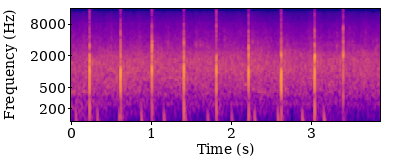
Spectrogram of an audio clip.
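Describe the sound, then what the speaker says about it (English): A seminar audience claps in a steady, evenly spaced rhythm, sharp distinct claps about every half second over a faint, noisy room background, with no talking. "Big round of applause for them, please."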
